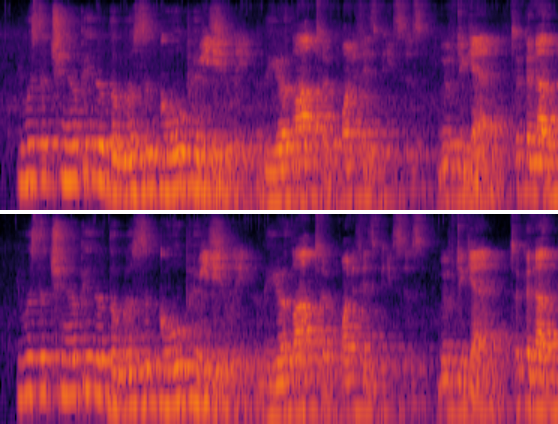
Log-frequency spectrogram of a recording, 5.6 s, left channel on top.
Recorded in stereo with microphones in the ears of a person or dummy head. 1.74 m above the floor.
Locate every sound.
0.2 s a man speaking: 40° right (ahead or behind), 0.7 m
1.9 s a man speaking: 55° right (ahead or behind), 0.8 m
